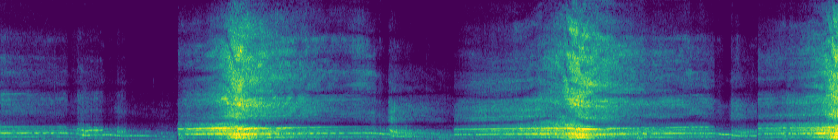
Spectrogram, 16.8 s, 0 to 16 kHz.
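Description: Traxxas Maxx V2 RC car motor whining at full throttle during a speed run, rising and falling electric pitch sweeps in repeated surges as the car passes, moderately loud with no talk.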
